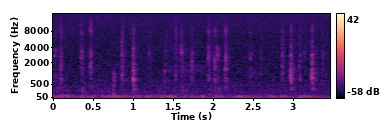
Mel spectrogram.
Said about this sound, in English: God, I can't type with one hand.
